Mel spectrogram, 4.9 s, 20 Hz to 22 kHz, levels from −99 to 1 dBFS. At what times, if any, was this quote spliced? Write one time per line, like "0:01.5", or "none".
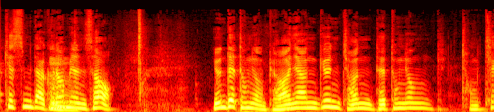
none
